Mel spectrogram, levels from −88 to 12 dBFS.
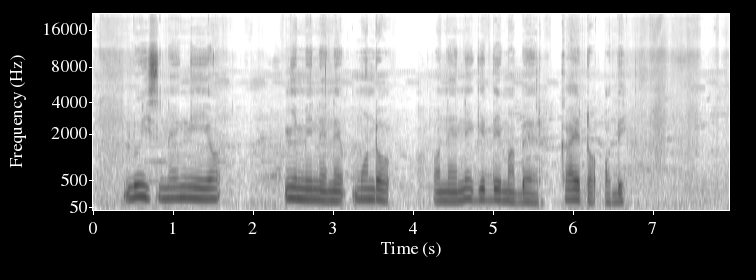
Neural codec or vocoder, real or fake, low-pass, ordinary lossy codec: none; real; none; none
